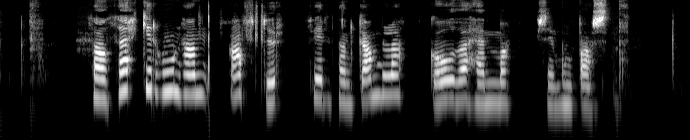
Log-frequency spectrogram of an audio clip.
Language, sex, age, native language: Icelandic, female, 30-39, Icelandic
